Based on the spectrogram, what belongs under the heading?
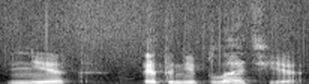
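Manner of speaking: normal talking voice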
